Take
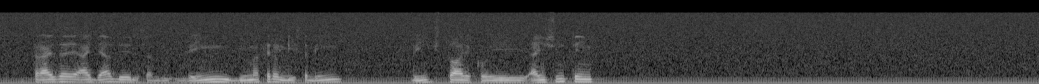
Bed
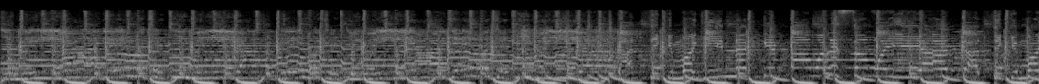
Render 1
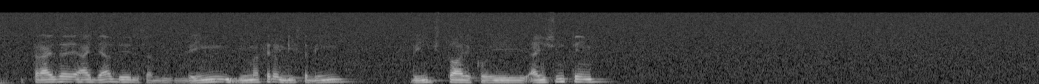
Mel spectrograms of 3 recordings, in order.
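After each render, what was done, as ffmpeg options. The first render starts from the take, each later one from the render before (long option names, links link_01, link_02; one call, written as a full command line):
ffmpeg -i in.wav -af "bandreject=frequency=60:width_type=h:width=4,bandreject=frequency=120:width_type=h:width=4,bandreject=frequency=180:width_type=h:width=4,bandreject=frequency=240:width_type=h:width=4,bandreject=frequency=300:width_type=h:width=4" out.wav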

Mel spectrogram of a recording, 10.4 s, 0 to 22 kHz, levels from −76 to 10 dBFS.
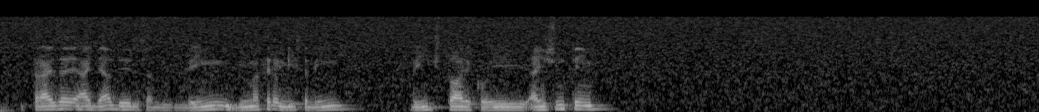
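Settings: ffmpeg -i in.wav -af "afftdn=noise_reduction=14:noise_floor=-38" out.wav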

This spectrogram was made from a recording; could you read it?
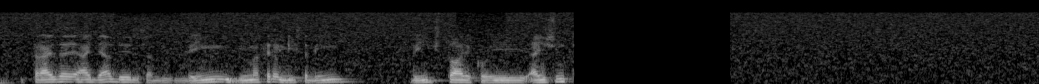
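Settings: ffmpeg -i in.wav -filter_complex "[0:a]asettb=1/sr,asplit=3[link_01][link_02][link_03];[link_01]atrim=end=1.144[link_04];[link_02]atrim=start=1.14:end=1.8,asetpts=PTS-STARTPTS,afade=type=in:duration=0.004:curve=qsin,afade=type=out:start_time=0.656:duration=0.004:curve=qsin,lowpass=frequency=9800:width=0.5412,lowpass=frequency=9800:width=1.3066[link_05];[link_03]atrim=start=1.796[link_06];[link_04][link_05]acrossfade=duration=0.004:curve1=hsin:curve2=qsin[link_07];[link_07][link_06]acrossfade=duration=0.004:curve1=qsin:curve2=hsin,asettb=1/sr,asplit=3[link_08][link_09][link_10];[link_08]atrim=end=4.564[link_11];[link_09]atrim=start=4.56:end=5.06,asetpts=PTS-STARTPTS,afade=type=in:duration=0.004:curve=qsin,afade=type=out:start_time=0.496:duration=0.004:curve=qsin,highshelf=frequency=5200:gain=-7.5[link_12];[link_10]atrim=start=5.056[link_13];[link_11][link_12]acrossfade=duration=0.004:curve1=hsin:curve2=qsin[link_14];[link_14][link_13]acrossfade=duration=0.004:curve1=qsin:curve2=hsin,asplit=3[link_15][link_16][link_17];[link_15]atrim=end=5.74,asetpts=PTS-STARTPTS,afade=type=out:start_time=5.736:duration=0.004:curve=hsin[link_18];[link_16]atrim=start=5.74:end=7.3,asetpts=PTS-STARTPTS,volume=0[link_19];[link_17]atrim=start=7.3,asetpts=PTS-STARTPTS,afade=type=in:duration=0.004:curve=hsin[link_20];[link_18][link_19][link_20]concat=n=3:v=0:a=1" out.wav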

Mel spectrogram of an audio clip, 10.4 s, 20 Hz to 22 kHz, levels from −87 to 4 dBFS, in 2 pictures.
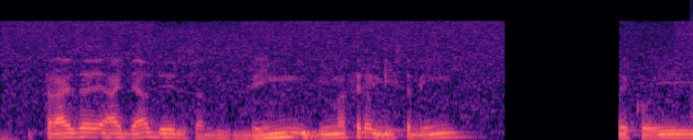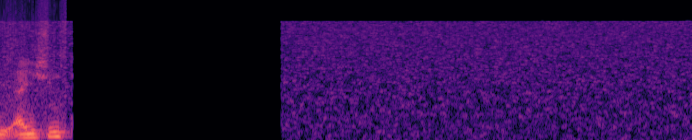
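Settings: ffmpeg -i in.wav -filter_complex "[0:a]asettb=1/sr,asplit=3[link_01][link_02][link_03];[link_01]atrim=end=1.214[link_04];[link_02]atrim=start=1.21:end=2.2,asetpts=PTS-STARTPTS,afade=type=in:duration=0.004:curve=qsin,afade=type=out:start_time=0.986:duration=0.004:curve=qsin,asubboost=boost=11.5:cutoff=130[link_05];[link_03]atrim=start=2.196[link_06];[link_04][link_05]acrossfade=duration=0.004:curve1=hsin:curve2=qsin[link_07];[link_07][link_06]acrossfade=duration=0.004:curve1=qsin:curve2=hsin,asettb=1/sr,asplit=3[link_08][link_09][link_10];[link_08]atrim=end=5.174[link_11];[link_09]atrim=start=5.17:end=5.69,asetpts=PTS-STARTPTS,afade=type=in:duration=0.004:curve=qsin,afade=type=out:start_time=0.516:duration=0.004:curve=qsin,aeval=exprs='val(0)+0.5*0.0266*sgn(val(0))':channel_layout=same[link_12];[link_10]atrim=start=5.686[link_13];[link_11][link_12]acrossfade=duration=0.004:curve1=hsin:curve2=qsin[link_14];[link_14][link_13]acrossfade=duration=0.004:curve1=qsin:curve2=hsin,asplit=3[link_15][link_16][link_17];[link_15]atrim=end=3.78,asetpts=PTS-STARTPTS,afade=type=out:start_time=3.776:duration=0.004:curve=hsin[link_18];[link_16]atrim=start=3.78:end=4.64,asetpts=PTS-STARTPTS,volume=0[link_19];[link_17]atrim=start=4.64,asetpts=PTS-STARTPTS,afade=type=in:duration=0.004:curve=hsin[link_20];[link_18][link_19][link_20]concat=n=3:v=0:a=1" out.wav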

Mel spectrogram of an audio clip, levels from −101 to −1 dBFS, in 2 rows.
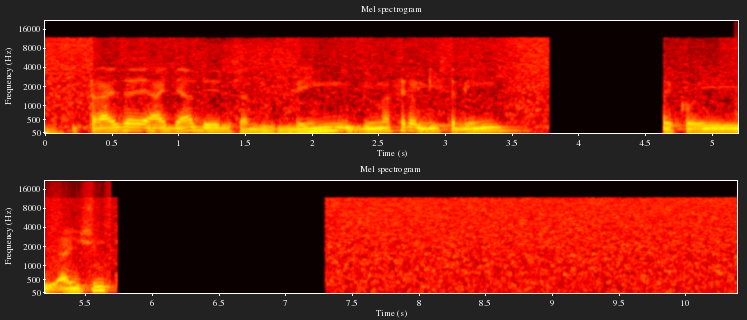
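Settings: ffmpeg -i in.wav -filter_complex "[0:a]asplit=2[link_01][link_02];[link_02]alimiter=limit=-19dB:level=0:latency=1:release=413,volume=0dB[link_03];[link_01][link_03]amix=inputs=2:normalize=0,acompressor=threshold=-34dB:ratio=2" out.wav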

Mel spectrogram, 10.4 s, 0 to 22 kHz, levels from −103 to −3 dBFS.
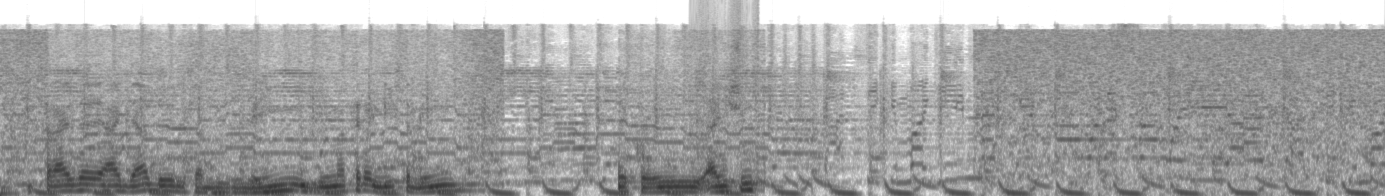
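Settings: ffmpeg -i in.wav -i bed.wav -filter_complex "[1:a]volume=-15.5dB[link_01];[0:a][link_01]amix=inputs=2:normalize=0" out.wav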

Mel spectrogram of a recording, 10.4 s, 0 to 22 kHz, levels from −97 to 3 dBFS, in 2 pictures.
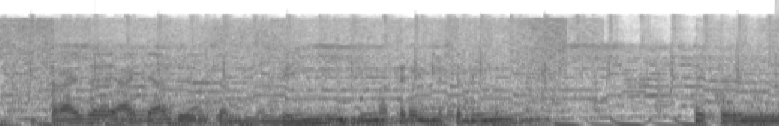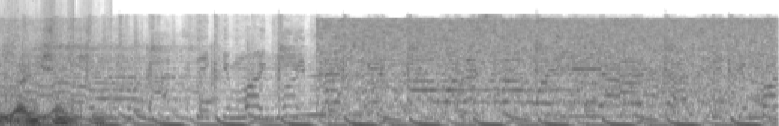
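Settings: ffmpeg -i in.wav -af "aecho=1:1:251:0.376" out.wav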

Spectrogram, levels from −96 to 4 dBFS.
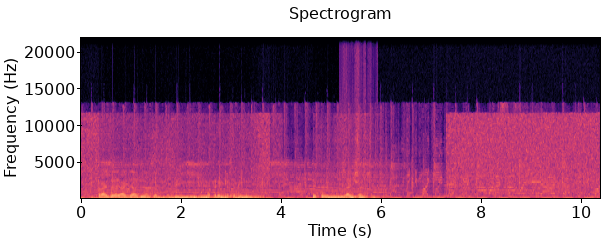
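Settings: ffmpeg -i in.wav -af "volume=11.5dB" out.wav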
